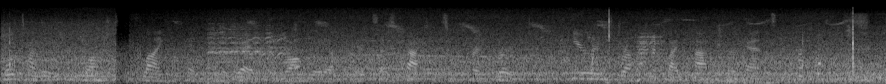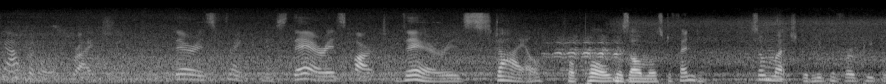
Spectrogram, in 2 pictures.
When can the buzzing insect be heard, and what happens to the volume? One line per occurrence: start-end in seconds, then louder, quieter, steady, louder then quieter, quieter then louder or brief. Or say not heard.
0.0-17.6 steady.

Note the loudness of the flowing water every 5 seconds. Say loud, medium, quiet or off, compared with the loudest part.
medium, loud, loud, off.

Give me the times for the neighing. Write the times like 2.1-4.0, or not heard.
2.0-3.0, 5.9-6.7, 14.2-15.2.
